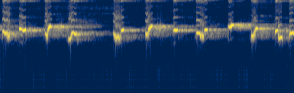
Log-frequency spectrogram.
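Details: Sooty-headed bulbul giving long rapid song meant to provoke other bulbuls into singing: bright whistled phrases with sharp upward flicks and held notes, repeated about four times a second, with a brief gap near one second.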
